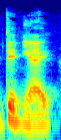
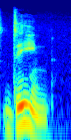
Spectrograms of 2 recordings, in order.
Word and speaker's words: Digne: Although, Andy, I've heard it's Dean, actually. – It's like a ny on the end, which is barely audible. So either is correct when you translate it into English, because we don't have that sound.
